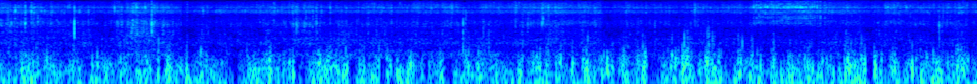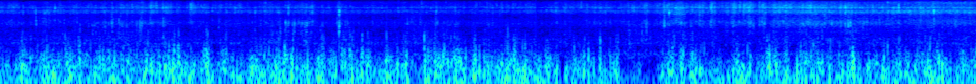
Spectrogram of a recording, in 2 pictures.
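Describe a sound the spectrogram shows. Bicycle tyres crunch and rattle over a leaf-covered dirt trail.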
